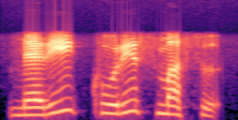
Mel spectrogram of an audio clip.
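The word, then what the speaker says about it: Meri Kurismasu (メリークリスマス): So, you know, R-E-R-I-B-E-E-T-A. Irabita. Because that's how they say it, right? So in Japanese, Merry Christmas is Meri Kurismasu. Merry Christmas. So that's how you say Merry Christmas.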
